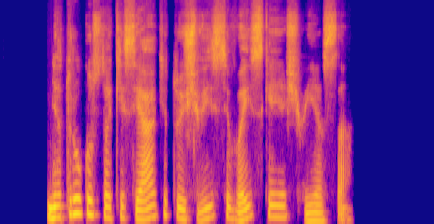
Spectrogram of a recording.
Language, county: Lithuanian, Vilnius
